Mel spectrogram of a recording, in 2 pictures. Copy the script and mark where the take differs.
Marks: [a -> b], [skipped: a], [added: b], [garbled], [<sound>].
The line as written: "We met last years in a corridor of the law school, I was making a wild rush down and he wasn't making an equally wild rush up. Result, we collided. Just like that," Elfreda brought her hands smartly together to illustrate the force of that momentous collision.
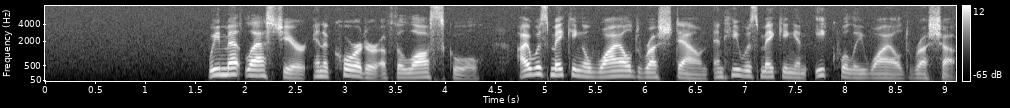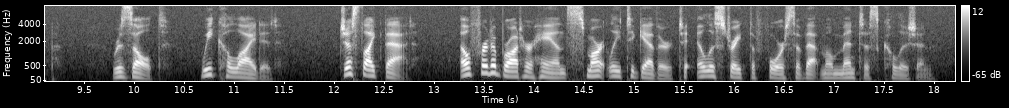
"We met last [years -> year] in a corridor of the law school, I was making a wild rush down and he [wasn't -> was] making an equally wild rush up. Result, we collided. Just like that," Elfreda brought her hands smartly together to illustrate the force of that momentous collision.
